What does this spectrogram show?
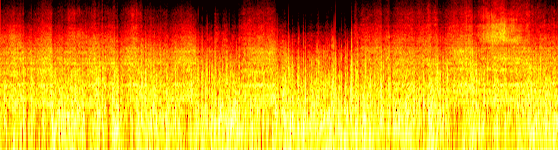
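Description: Steam-hauled excursion train running at speed, heard from an open coach window: a steady rumble of wheels on the rails with wind buffeting the microphone.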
